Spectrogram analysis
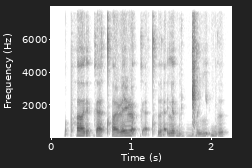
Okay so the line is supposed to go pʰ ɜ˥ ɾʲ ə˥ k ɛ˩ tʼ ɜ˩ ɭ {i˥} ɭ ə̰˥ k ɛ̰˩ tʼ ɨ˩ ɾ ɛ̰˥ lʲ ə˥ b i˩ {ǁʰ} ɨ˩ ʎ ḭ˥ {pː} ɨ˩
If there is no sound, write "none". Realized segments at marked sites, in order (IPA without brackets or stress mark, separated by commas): i˥, ɡ͡ǁ, b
